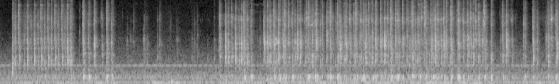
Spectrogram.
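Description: Steady typing on a computer keyboard during a poker show, with continuous rapid key clicks close by, a short pause midway, then more typing.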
